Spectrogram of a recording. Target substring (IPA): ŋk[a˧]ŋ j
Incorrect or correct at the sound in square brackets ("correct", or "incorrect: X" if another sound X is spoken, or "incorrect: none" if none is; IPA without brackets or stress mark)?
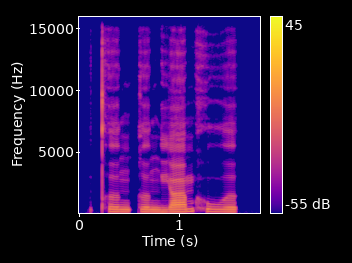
incorrect: ə˧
